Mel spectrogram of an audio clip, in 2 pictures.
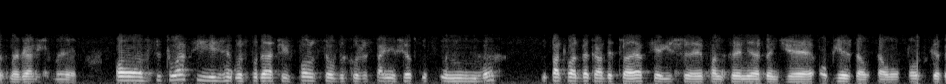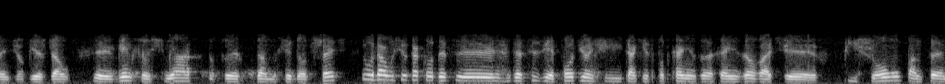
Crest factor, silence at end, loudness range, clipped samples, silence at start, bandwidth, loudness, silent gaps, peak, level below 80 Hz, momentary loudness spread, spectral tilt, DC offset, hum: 16 dB; 0 s; 3 LU; under 0.1%; 0 s; 4.2 kHz; -17 LUFS; none; 0 dBFS; -46 dBFS; 7 LU; -11.5 dB/octave; under 0.1%; none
